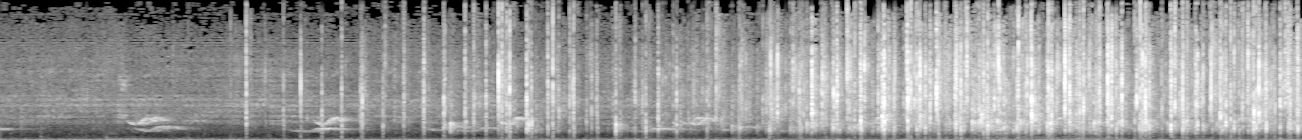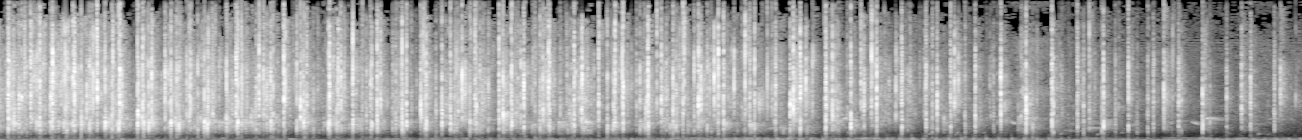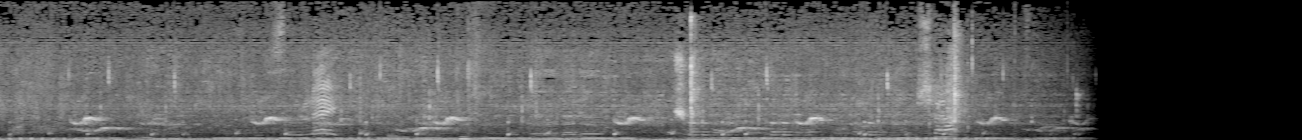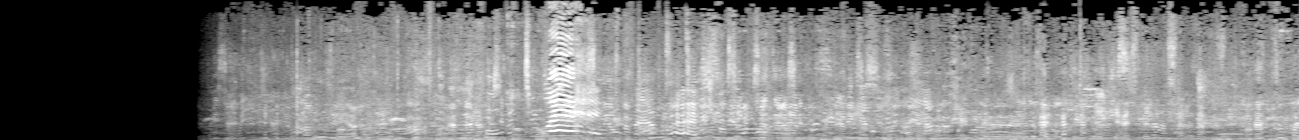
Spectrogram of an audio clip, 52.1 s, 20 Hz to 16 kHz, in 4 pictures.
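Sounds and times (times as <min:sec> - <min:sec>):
bird-like chirping whistles: 0:01.2 - 0:02.0, 0:02.9 - 0:03.6, 0:26.7 - 0:27.6.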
